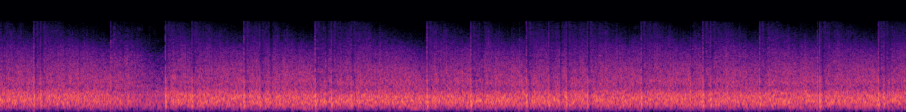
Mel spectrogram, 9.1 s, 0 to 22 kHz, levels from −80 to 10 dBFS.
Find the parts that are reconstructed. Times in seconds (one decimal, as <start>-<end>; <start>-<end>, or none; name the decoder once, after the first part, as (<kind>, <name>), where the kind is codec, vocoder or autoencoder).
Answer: 7.5-8.0 (vocoder, Vocos)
